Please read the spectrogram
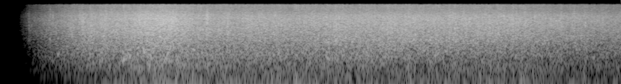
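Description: A wave rushing through an artificial surf pool: a steady rush of water that swells over the first second and then eases off slowly.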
